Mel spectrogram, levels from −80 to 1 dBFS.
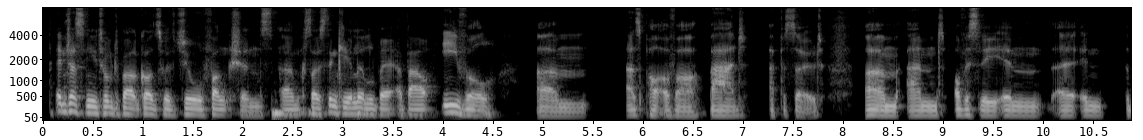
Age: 20-39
